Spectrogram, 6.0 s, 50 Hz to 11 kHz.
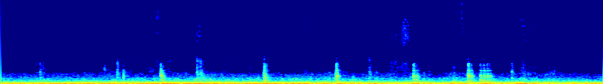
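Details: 2016 Audi Q5 Premium Plus, 19,000 miles, while driving: faint irregular creaks and ticks over road rumble from the panoramic sunroof. Diagnosed as worn sunroof rails needing replacement.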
